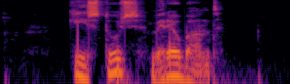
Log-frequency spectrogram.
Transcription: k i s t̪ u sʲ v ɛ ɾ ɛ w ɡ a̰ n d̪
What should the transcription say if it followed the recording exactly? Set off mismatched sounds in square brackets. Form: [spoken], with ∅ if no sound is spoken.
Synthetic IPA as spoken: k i s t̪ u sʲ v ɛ ɾ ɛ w [b] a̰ n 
